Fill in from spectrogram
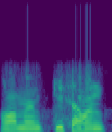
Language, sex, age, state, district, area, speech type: Odia, male, 18-30, Odisha, Nabarangpur, urban, conversation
